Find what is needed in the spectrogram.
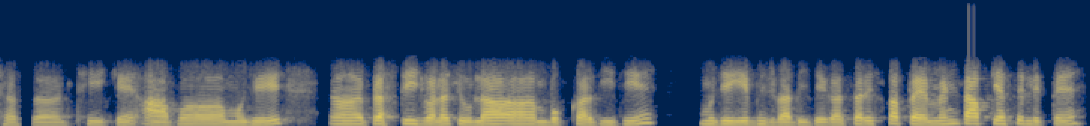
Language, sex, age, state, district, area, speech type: Hindi, female, 30-45, Rajasthan, Jaipur, urban, conversation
